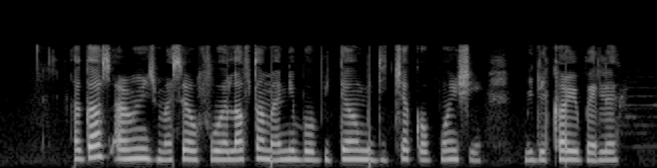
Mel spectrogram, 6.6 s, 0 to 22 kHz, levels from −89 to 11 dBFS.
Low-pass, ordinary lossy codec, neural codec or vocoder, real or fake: 7.2 kHz; none; none; real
